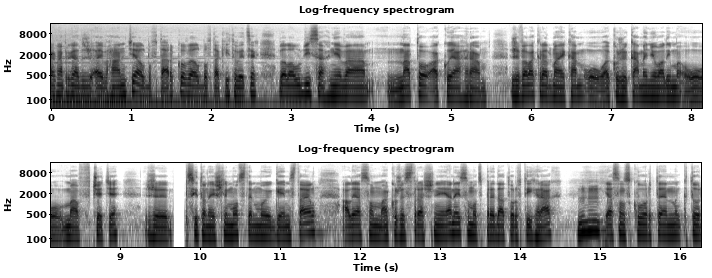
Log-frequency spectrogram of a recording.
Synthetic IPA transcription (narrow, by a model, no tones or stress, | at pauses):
aɡnapɾiːklad̪ʒɛajvɦaɲcɛalɛbɔft̪aɾkɔʋɛalɛbɔft̪akiːxt̪ɔʋɛt͡sɪaxʋɛlaluɟiːsaɦɲɛʋaːnat̪ɔa̰kɔjaɦɾaːmʒɛʋɛlakɾaːd̪maajkamakɔʒɛkamɛɲɔʋalimaft͡ʃɛcɛʒɛsit̪ɔɲɛʃlimɔt͡st̪ɛnmʊɔjɡɛjmst̪ajlʔa̰lɛjasɔmakɔʒɛst̪ɾaʃɲɛjaːɲɛjsɔmːɔt͡spɾɛd̪aːt̪ɔɾft̪iːɣɦɾaːx | jasɔmskʊɔɾt̪ɛnkt̪ɔɾ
